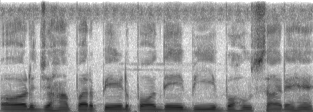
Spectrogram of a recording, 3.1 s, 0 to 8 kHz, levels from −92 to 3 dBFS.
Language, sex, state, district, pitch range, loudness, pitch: Hindi, male, Uttarakhand, Tehri Garhwal, 110-115 Hz, -16 LUFS, 115 Hz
